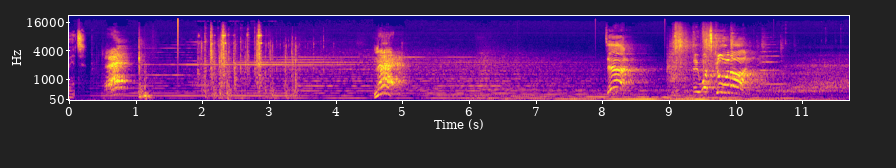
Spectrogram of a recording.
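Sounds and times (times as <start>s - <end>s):
speech: 0.1s - 1.1s, 4.6s - 5.0s
knocks and rattles: 1.0s - 4.1s
door slamming shut: 1.9s - 3.7s
low hum: 5.4s - 11.6s.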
